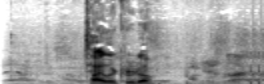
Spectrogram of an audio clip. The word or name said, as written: Tyler Crudo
